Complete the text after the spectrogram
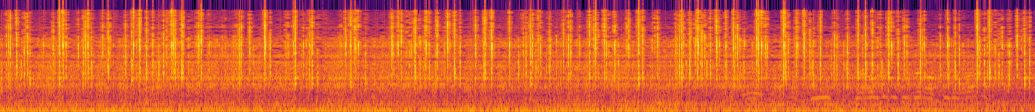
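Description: Raindrops patter and tick on the motorcycle.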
